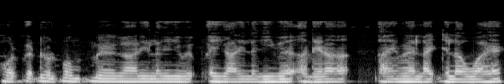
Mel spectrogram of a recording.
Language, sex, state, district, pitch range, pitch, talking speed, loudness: Hindi, male, Jharkhand, Deoghar, 125-130 Hz, 130 Hz, 215 wpm, -12 LUFS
